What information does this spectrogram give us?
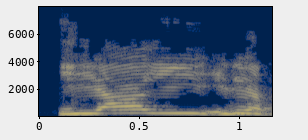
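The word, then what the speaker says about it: iai: 이건 세 개의 음절인데 이아이 이렇게 발음해야 돼요.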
